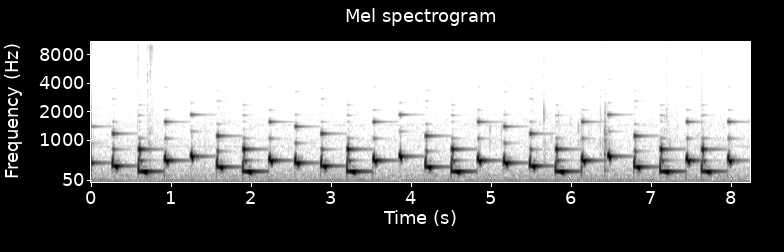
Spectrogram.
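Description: Eurorack modular synthesizer playing a fast, even sequence of short plucky notes, about three a second. Each note opens with a quick downward pitch blip and decays fast, and the pitches step around a small repeating pattern.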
